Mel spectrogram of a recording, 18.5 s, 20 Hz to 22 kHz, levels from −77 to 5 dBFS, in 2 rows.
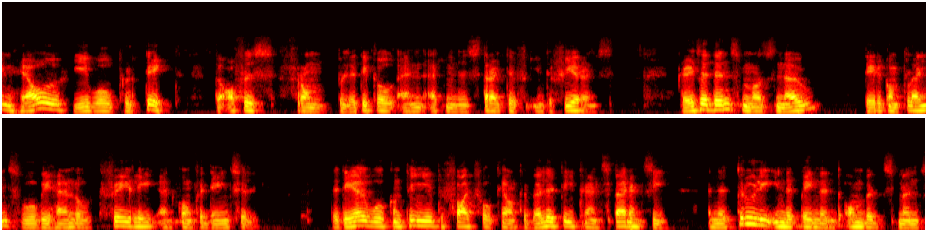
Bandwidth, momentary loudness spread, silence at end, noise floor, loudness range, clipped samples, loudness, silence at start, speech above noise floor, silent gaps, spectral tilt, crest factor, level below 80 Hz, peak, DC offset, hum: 6.6 kHz; 11 LU; 0 s; -57 dBFS; 4 LU; under 0.1%; -23 LUFS; 0 s; 35 dB; none; -9 dB/octave; 18 dB; -52 dBFS; -4 dBFS; under 0.1%; none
